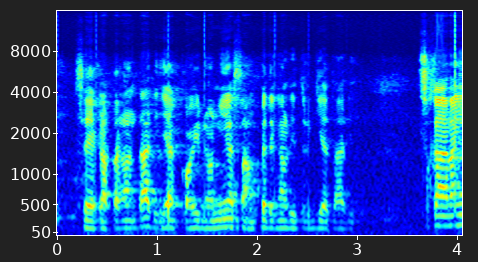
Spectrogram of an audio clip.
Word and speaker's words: koinonia: ibu ya koinonia sendiri Ini adalah kata Yunani ya bacanya adalah koinonia yang ketika kita Terjemahkan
